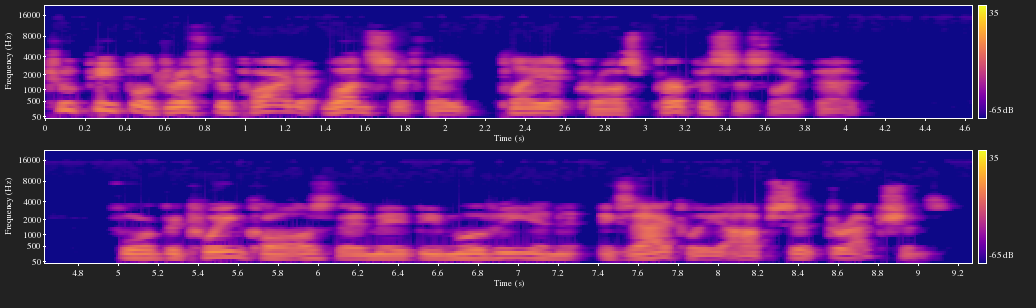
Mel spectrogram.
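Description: Man voicing a firm, courteous gentleman; dull lo-fi sound. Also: medium pitch, animated, moderate pace, close to an everyday voice. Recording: dull lo-fi recording.

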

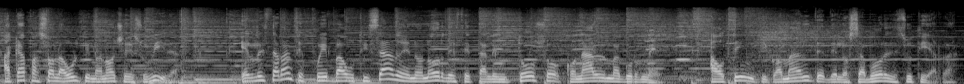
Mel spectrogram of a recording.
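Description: A man's voice: on the high side, wildly swooping pitch, normal speed. A man narrating a scripted travel documentary voice-over. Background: plucked guitar music.

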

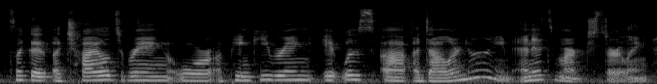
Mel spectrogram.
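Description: A middle-aged antique reseller presents her thrift haul in a casual show-and-tell vlog, speaking at medium pitch and without hurry. There's a little hiss or hum on the recording. Her talk is chatty, hesitant and packed with fillers.

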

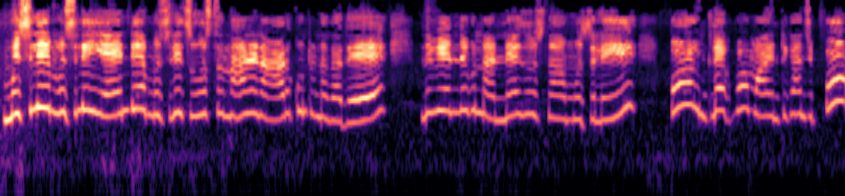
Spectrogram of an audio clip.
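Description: A woman's voice: extremely high pitch, fairly quick, a little hiss or hum, voice pushed up. A woman voicing a cheeky, whiny little girl in a cartoon who keeps calling for her mother. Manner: whining, calling out "amma" repeatedly. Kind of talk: cartoon voice acting.

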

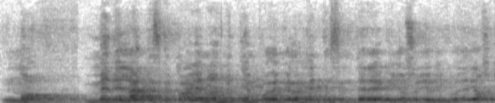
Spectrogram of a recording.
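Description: A calm, commanding holy teacher, put on by a preacher, speaks in a low, hushed voice. A long hall echo and a distant mic surround him. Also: male voice, brisk, lightly acted. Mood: hushing. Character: calm, authoritative male teacher, hushing and firm. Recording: echoey church hall from far off.

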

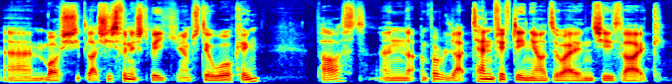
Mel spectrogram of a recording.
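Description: Deep-voiced laid-back English man. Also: normal speed, vocal fry. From England. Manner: laid-back, rambling, laughs while telling stories. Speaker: podcast guest, cricketer. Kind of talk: casual storytelling chat.

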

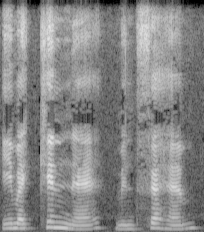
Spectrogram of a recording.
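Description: A woman English teacher with an Iraqi Arabic accent, working through exam answers. She reads English definitions slowly and then explains them in Arabic. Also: medium pitch, steady tone.

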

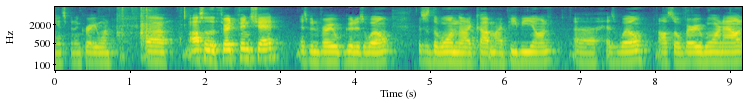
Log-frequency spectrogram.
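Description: Bright-voiced young man explaining fishing. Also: mid-range voice, slight background noise. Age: young adult. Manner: quick, relaxed explaining with fillers. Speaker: fishing channel co-host. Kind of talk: casual gear talk to camera. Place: indoor living room.

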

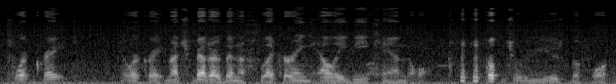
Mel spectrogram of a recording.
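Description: A man talking with a pipe held in his mouth, musing in a relaxed, rambling way and chuckling between thoughts. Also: deep voice, moderate pace, slight background noise, poor audio. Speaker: pipe-smoking vlogger. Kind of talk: casual rambling monologue to camera.

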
